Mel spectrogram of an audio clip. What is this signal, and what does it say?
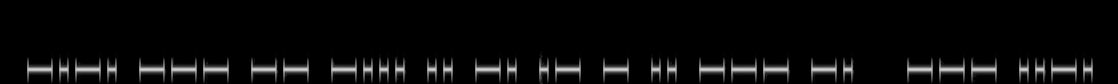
Morse code, heard as a keyed tone, about 15 wpm, 700 Hz. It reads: COMBINATION OF
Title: Sentences from Top 1000 Words - Review Part 6 - 15wpm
